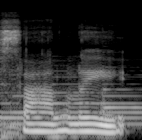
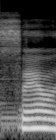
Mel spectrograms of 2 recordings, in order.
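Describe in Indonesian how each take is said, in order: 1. Diucapkan sebagai dua suku kata bahasa Indonesia. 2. Diucapkan seperti kata bahasa Inggris. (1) "Dibacanya sale juga" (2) "Not sell ya"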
